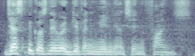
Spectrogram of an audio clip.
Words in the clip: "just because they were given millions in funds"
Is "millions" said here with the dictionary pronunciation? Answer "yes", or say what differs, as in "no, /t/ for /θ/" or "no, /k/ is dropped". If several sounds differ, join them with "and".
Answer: no, /s/ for /z/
